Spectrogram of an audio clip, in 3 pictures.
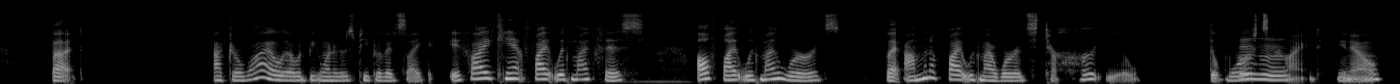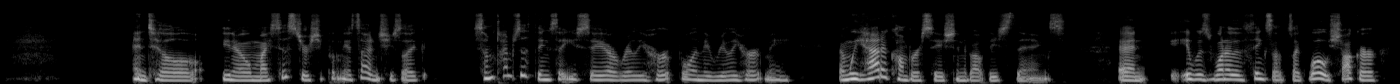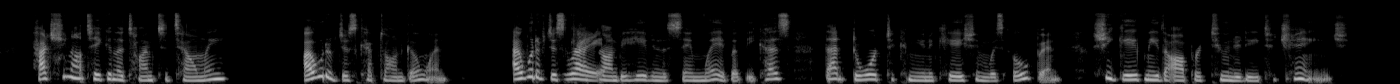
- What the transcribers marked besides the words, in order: none
- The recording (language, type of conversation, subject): English, unstructured, How do you know when to forgive and when to hold someone accountable?
- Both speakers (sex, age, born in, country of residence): female, 30-34, United States, United States; female, 35-39, United States, United States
